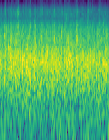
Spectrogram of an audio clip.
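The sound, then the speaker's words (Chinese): A church audience applauds God together in a steady, dense wash of applause, many hands overlapping into a bright, even rattle that holds at a consistent level throughout with no voices on top. “我们再次给神一个最热烈掌声，好吗？”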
